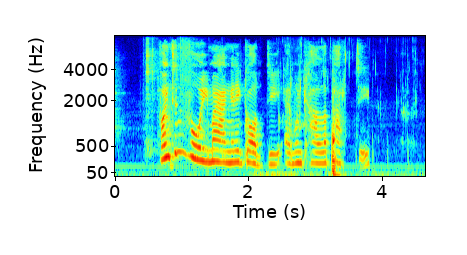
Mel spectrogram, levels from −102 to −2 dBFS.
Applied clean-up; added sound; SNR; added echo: none; Fill (with liquid) / Glass; 9 dB; none.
